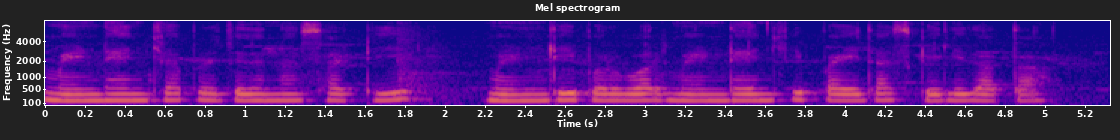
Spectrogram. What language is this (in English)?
Marathi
